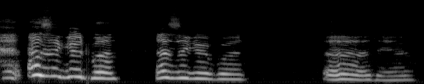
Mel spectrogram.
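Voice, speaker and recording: This woman speaks slowly in a high-pitched, very animated voice with a little mellowness and no echo. A cold makes her sound slightly nasal as she live-streams casually, laughing at her own corny jokes, groaning at bad puns and swearing casually.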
